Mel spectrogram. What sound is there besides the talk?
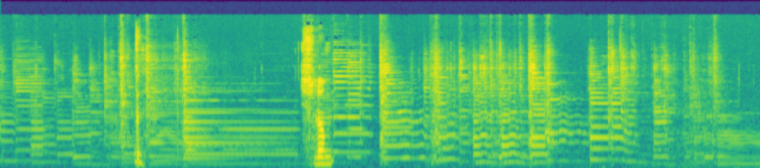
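guitar being played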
